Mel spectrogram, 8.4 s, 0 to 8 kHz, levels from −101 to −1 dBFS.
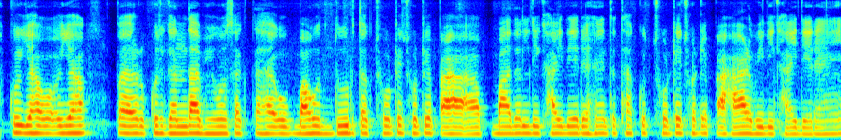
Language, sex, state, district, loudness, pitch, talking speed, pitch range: Hindi, male, Uttar Pradesh, Hamirpur, -26 LUFS, 150 Hz, 205 wpm, 145-155 Hz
